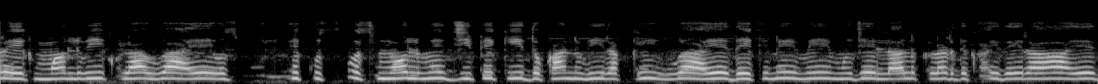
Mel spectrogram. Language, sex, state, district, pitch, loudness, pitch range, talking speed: Hindi, female, Chhattisgarh, Rajnandgaon, 270 Hz, -19 LUFS, 260-280 Hz, 155 wpm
